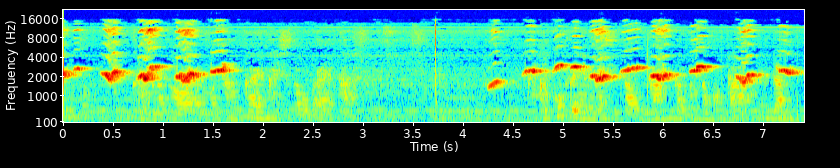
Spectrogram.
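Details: Male white-rumped shama from Indonesia giving a rich, varied song: rapid bursts of clear whistled notes with sharp high chips, loud ringing phrases repeated in quick sequence, a short quieter pause midway, then another run of bright whistles.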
